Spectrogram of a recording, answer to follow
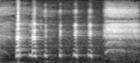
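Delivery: laughing. Real, not acted. Laughing at own story.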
